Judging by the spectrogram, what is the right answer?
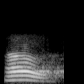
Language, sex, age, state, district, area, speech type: Bodo, male, 60+, Assam, Chirang, urban, conversation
